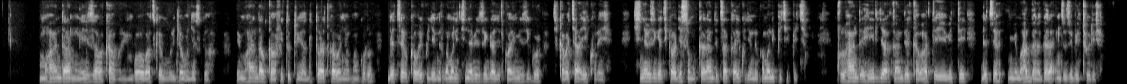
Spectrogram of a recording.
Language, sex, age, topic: Kinyarwanda, male, 18-24, government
